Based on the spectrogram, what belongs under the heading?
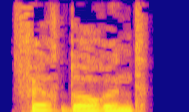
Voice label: "verdorrend", German; adjectives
